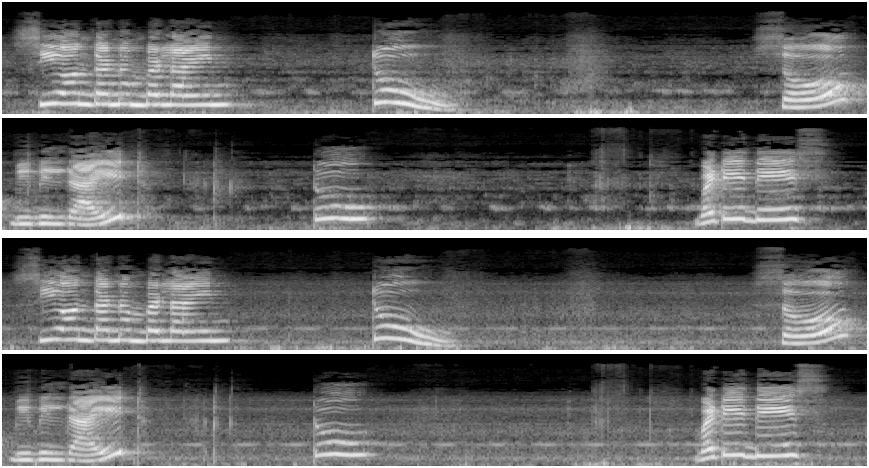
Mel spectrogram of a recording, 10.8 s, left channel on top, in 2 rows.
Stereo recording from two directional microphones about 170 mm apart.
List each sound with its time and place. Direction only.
0.1 s a woman's voice: 55° right (ahead or behind)
4.8 s a woman's voice: 50° right (ahead or behind)
7.3 s a woman's voice: 55° right (ahead or behind)
9.8 s a woman's voice: 55° right (ahead or behind)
